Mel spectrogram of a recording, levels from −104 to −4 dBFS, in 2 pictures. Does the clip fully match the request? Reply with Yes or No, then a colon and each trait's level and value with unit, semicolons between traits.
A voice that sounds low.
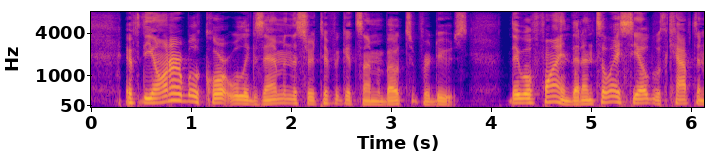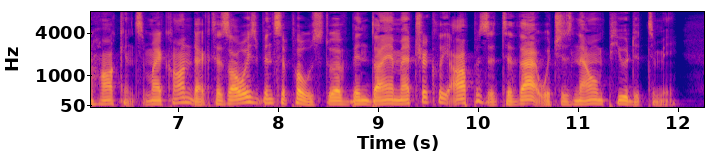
Yes: low, 115 Hz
